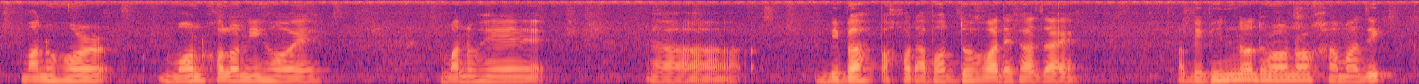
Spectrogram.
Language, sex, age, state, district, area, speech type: Assamese, male, 18-30, Assam, Sonitpur, rural, spontaneous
